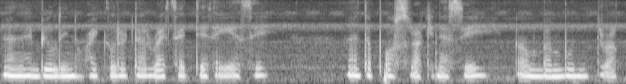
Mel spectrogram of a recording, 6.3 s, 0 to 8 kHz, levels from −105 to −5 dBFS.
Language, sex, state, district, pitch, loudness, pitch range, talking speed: Nagamese, female, Nagaland, Dimapur, 205 Hz, -17 LUFS, 200-215 Hz, 170 wpm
